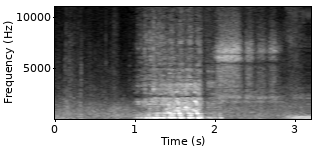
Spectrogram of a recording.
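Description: A horse snorts and blows.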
